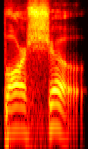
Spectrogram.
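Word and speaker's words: Borshchev: It's, so the surname is spelled Borshev, but it's pronounced Borshev. So we'll see if the producers request a revoice, but my phonetics say Vyacheslav Borshev.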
